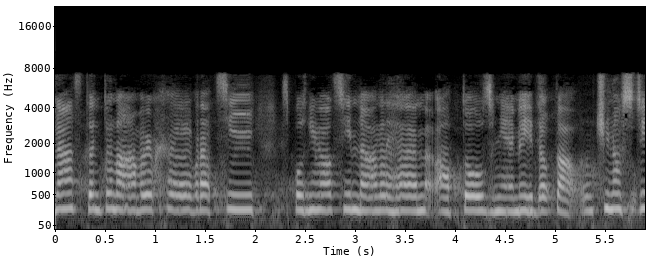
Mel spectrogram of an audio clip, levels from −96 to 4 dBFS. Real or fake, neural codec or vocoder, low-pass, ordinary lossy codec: fake; codec, 16 kHz, 1 kbps, FreqCodec, larger model; 7.2 kHz; MP3, 48 kbps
